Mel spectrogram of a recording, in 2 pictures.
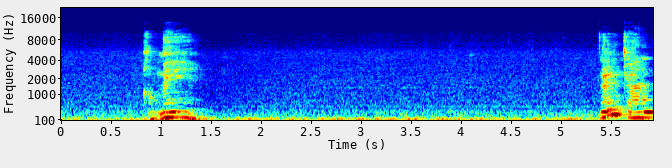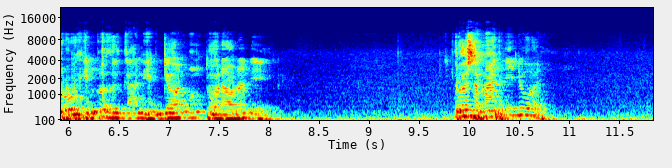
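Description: An elderly man speaks calmly through a headset microphone, in short bursts with pauses.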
